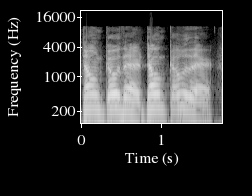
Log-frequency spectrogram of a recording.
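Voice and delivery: shrill, very loud, high-pitched scream. Retelling warning a teammate caught at red buff: retelling own screaming. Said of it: "I was screaming".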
